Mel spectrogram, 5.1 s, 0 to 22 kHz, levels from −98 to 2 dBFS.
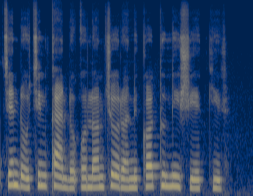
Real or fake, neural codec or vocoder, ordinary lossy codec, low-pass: fake; codec, 44.1 kHz, 7.8 kbps, Pupu-Codec; none; none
